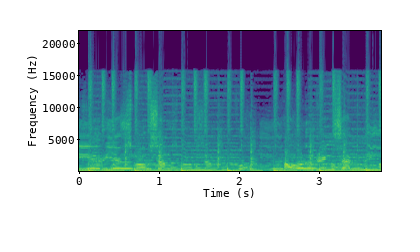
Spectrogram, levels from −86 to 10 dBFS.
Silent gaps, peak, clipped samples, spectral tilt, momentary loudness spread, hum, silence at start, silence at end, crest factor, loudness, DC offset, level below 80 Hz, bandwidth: none; 0 dBFS; 2%; -5 dB/octave; 4 LU; none; 0 s; 0 s; 8 dB; -9 LUFS; under 0.1%; -16 dBFS; 17.5 kHz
